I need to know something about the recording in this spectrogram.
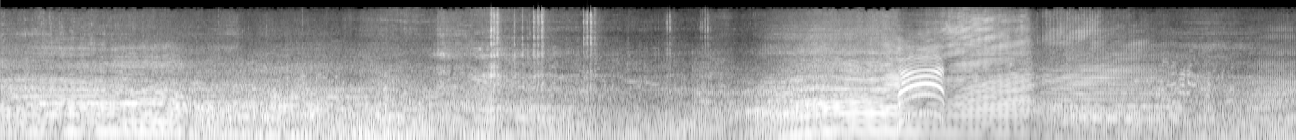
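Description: Motorcycle engines revving on the street. After a steady drone that sinks away after about two seconds, one bike's engine climbs sharply in pitch and drops again as it passes, about eleven seconds in.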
